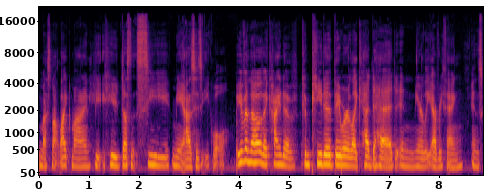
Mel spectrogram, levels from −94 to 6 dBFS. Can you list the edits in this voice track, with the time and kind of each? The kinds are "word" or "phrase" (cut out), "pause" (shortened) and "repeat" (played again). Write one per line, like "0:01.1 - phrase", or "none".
none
